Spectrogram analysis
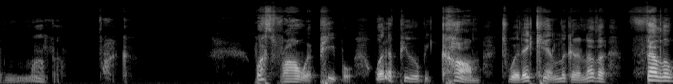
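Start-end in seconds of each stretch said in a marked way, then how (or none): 0.0-3.6 grumbled, muttered under the breath. Retelling walking past a man, muttering under breath. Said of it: "And under my breath".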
